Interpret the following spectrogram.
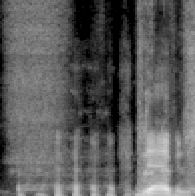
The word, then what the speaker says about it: Davin: of devin uh davin is actually the pronunciation there oh thank you that's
